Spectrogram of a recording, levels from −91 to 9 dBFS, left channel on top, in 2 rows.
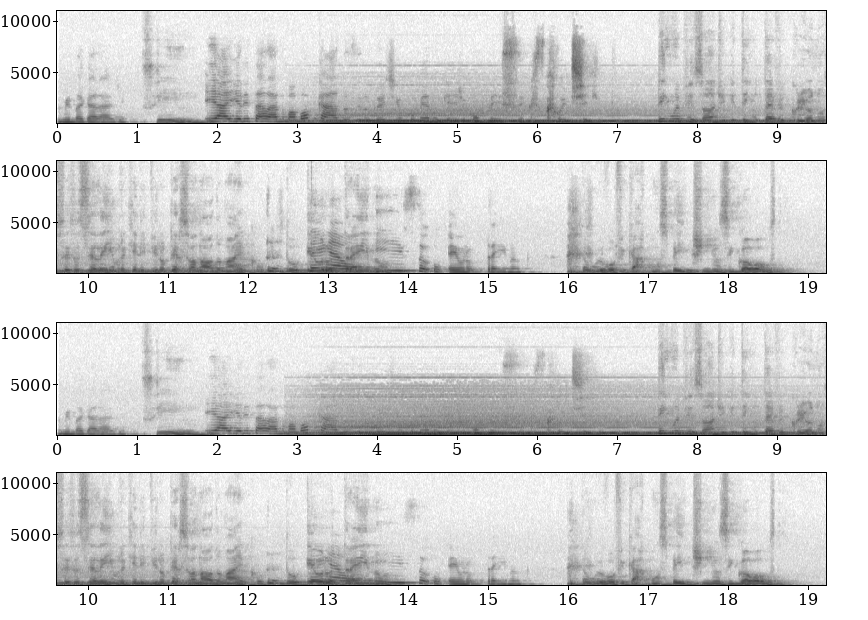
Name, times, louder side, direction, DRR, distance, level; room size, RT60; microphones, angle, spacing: voice 1, 0.0-0.9 1.8-7.1 12.2-12.5 12.8-15.4 16.0-16.5, left 3 dB, 70° left, 10 dB, 1.0 m, -28 dB
voice 2, 1.1-1.9 7.5-13.8 16.0-18.6, equal, 10° right, 3 dB, 2.9 m, -25 dB
sound 1, 2.8-12.8, right 1 dB, 85° right, 0.9 m, -23 dB
26.0 x 15.0 x 7.5 m, 0.79 s
head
